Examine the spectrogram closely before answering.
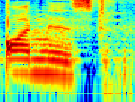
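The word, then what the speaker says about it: honest: एक तो you sounding words, European same category में आता है, और words with begin with H जिनमें एच साइलेंट है, जैसे ऑनरेबल, ऑनेस्ट, आर हो गया, एयर होता है HEIR।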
